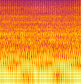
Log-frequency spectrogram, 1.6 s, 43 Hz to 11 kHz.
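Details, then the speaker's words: New Champion 3400 W dual fuel inverter generator, model 100263, heard from about 25 feet: steady, even low hum with unchanging note, no knocks or surging; running quietly and normally. "we could have a real good conversation and you'd never even know it was money that I am very impressed very very impressed with us you know accepted"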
